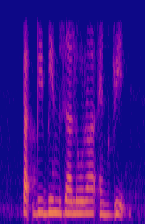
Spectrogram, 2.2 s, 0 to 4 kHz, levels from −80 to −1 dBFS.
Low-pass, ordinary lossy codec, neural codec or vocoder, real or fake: 3.6 kHz; none; codec, 24 kHz, 1.5 kbps, HILCodec; fake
